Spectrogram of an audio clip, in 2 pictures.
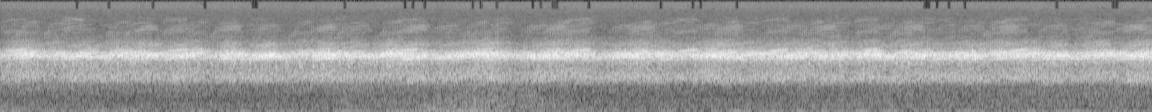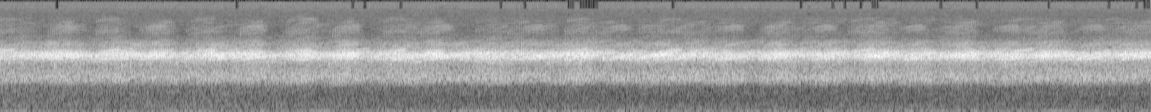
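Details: Frogs in full chorus at night in a flooded pre-planting rice field in Japan, full moon above; a pulsing mass of croaks, with a brief low rumble near the start.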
